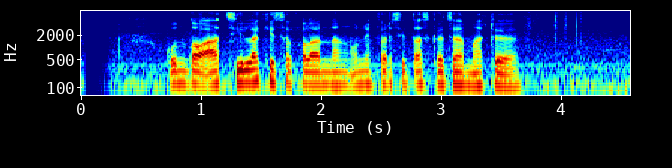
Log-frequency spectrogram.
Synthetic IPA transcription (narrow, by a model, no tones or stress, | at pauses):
kunt̪ɔad̥ʒ̥ilaɡ̥i̤səkolanaŋunifɛrsit̪asɡ̥a̤d̥ʒ̥a̤maɖ̥a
